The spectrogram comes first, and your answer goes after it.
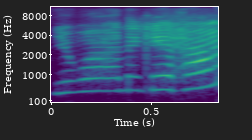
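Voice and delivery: high put-on cartoon voice. Trading impressions in a group, doing a Towelie voice. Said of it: "I can do Towley".

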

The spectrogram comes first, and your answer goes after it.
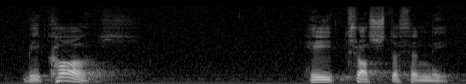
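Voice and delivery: very slow, drawn-out, deliberate reading.

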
